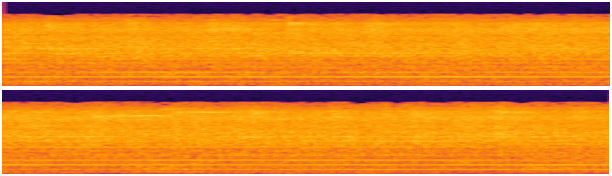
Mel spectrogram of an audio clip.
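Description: Hydraulic cardboard baler's motor and pump unit running: a steady, unchanging machine hum with a constant tone over an even hiss.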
